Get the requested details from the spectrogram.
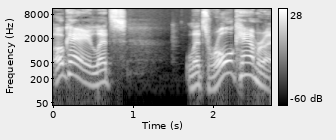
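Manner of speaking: normal talking voice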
